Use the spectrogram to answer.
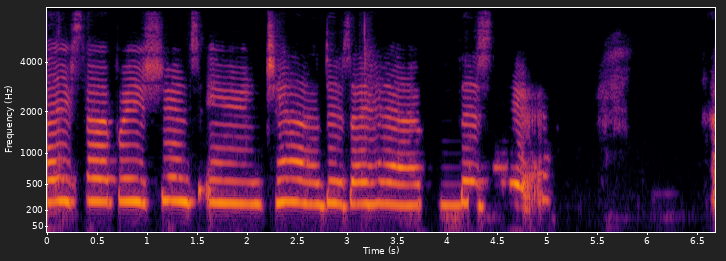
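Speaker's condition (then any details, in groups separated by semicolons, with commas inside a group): Cerebral palsy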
